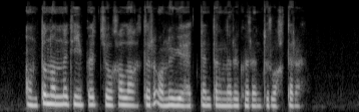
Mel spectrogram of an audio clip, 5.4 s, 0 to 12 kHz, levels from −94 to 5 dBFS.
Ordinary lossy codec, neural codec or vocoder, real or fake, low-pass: Opus, 16 kbps; none; real; 9.9 kHz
